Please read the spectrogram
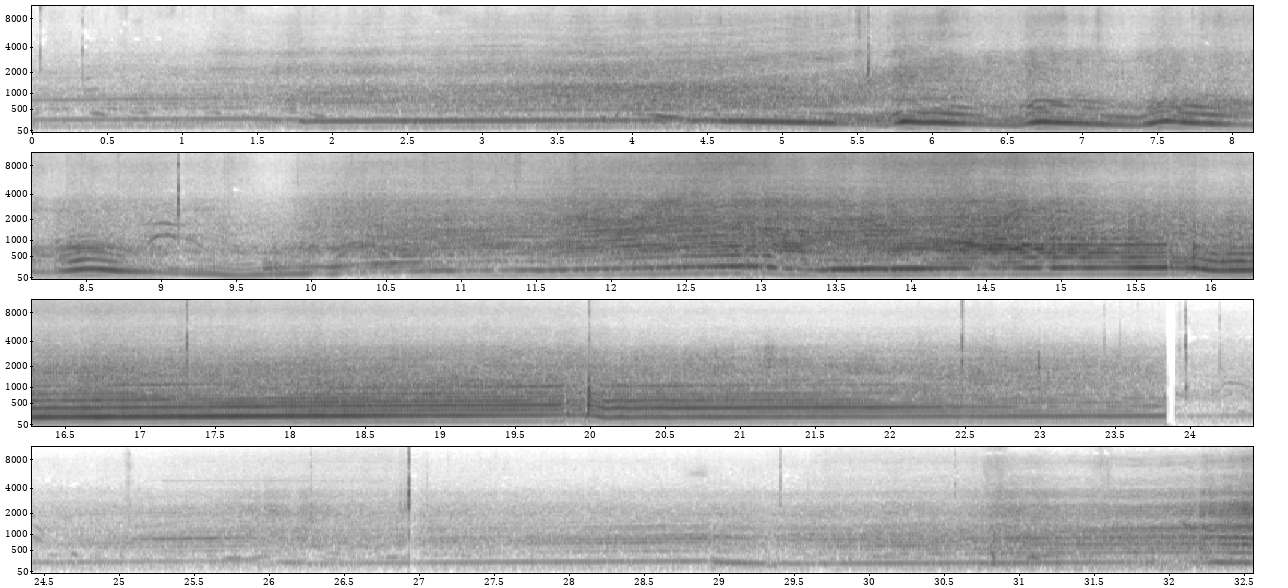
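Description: Rally car engine passing on a dirt stage, revs swinging up and down quickly several times, then accelerating hard with two gear changes about four seconds apart. After a sudden cut, a second rally car's engine is heard more quietly, running steadily as it approaches.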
